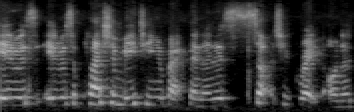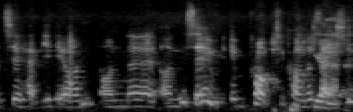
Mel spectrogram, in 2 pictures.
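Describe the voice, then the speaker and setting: The woman talks at a fairly quick pace with hardly any pauses. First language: not English. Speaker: laughter yoga teacher. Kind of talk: casual interview. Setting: video call.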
